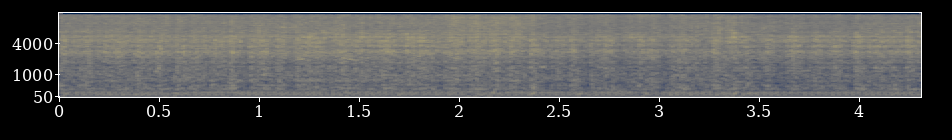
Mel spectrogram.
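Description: Portable fire pump's engine idling steadily.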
